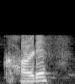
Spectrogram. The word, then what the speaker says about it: Cardiff: The Bank of Cardiff. And that's spelled C-A-R-D-I-F-F, as in Frank Frank, so it's like car and then different. – Okay, and what was your name?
